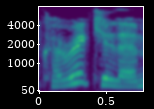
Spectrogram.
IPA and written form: kəˈrɪkjʉləm (curriculum)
